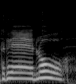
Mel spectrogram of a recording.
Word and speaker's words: reloj: Yeah, J sounds like H, right? Reloj. El reloj. El reloj. El reloj. Reloj. Do we have the correct? Ho, ということでしたが。 Like an H that wants to be a GH. What's an H that wants to be a GH? Reloj.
